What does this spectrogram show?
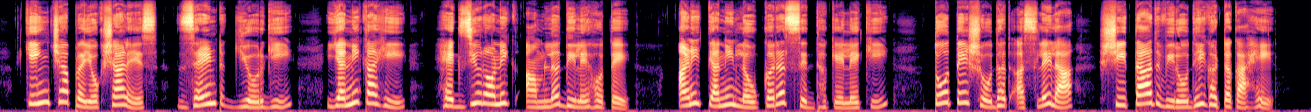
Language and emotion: Marathi, neutral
